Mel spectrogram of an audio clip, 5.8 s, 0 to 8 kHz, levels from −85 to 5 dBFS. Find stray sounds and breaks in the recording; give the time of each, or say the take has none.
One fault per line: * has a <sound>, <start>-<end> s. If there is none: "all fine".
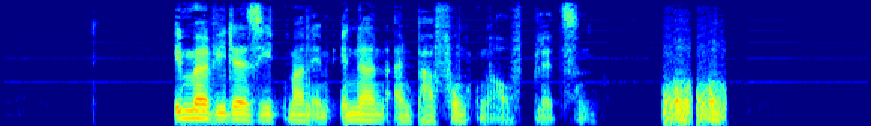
* has a laugh, 4.4-4.9 s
